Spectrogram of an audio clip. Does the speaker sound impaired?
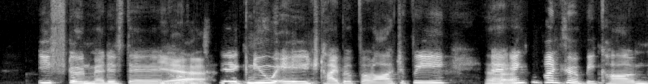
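Yes: deafness, 99% hearing loss, severe; hearing aids worn whole life, no cochlear implant despite candidacy; wears hearing aids, relies heavily on lip reading, does not sign, not fluent in ASL.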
